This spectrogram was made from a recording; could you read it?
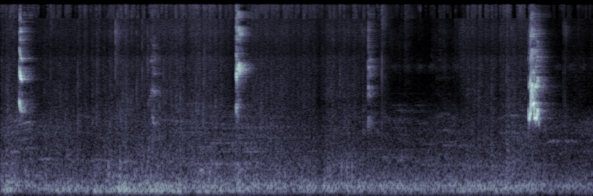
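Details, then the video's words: Lovebirds, Albino and Fisher's, feeding in an aviary: four short, isolated, high scratchy chirps spaced a second or more apart over a quiet low background hum. "Lovebirds Chirping Sounds"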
